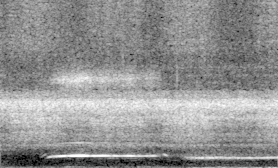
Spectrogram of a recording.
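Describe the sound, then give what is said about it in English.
Someone whistles two long, steady notes in imitation of a human whistle: a clear higher tone held about a second, then a slightly lower one, over a low background rumble. “But for weeks, off and on, throughout a week, for weeks at a time, I would hear somebody whistling. And it sounded legit, like a human.”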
